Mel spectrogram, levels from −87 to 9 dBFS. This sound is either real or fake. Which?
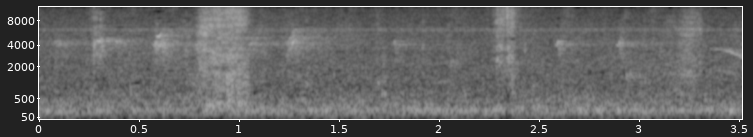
real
